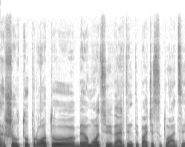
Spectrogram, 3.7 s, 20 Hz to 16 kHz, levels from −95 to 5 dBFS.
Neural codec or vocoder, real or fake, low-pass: none; real; 14.4 kHz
